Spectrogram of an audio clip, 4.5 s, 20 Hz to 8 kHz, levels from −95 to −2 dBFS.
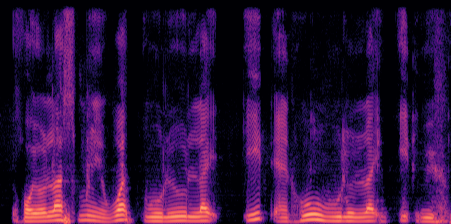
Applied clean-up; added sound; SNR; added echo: neural mask model Resemble Enhance denoiser.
